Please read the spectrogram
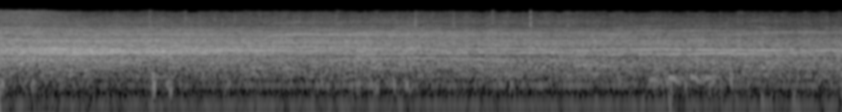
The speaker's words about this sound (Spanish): Denle un aplauso para ella.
